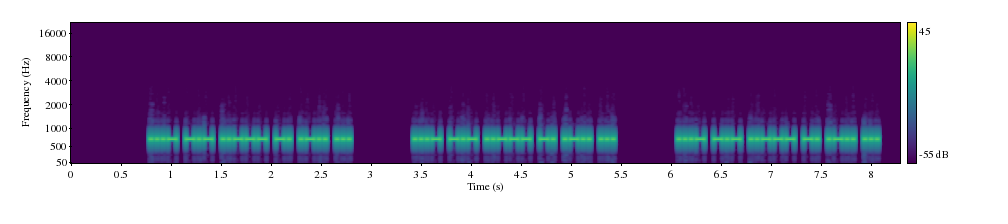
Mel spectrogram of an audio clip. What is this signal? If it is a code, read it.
Morse code, heard as a keyed tone, about 40 wpm, 700 Hz. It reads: VK2NLS VK2NLS VK2NLS
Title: DXCC-100 Call Signs - 6 Characters - Repeated 3x - 40wpm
